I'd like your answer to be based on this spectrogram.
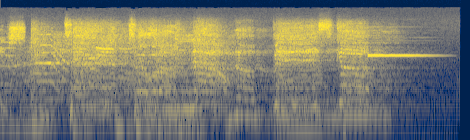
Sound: chime

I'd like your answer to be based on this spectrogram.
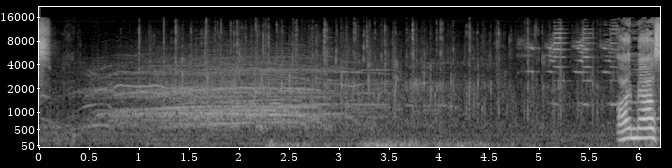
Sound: cheering and Applause

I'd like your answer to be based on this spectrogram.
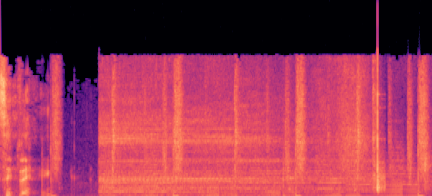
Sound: mixer whirring

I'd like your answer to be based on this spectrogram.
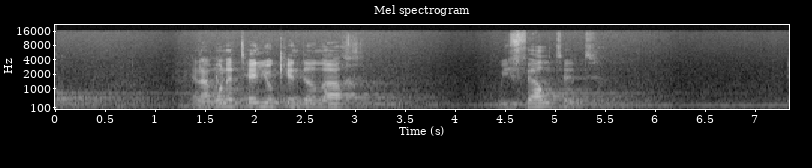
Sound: speaks foreign language

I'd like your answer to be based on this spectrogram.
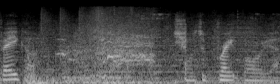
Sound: dragon screeching

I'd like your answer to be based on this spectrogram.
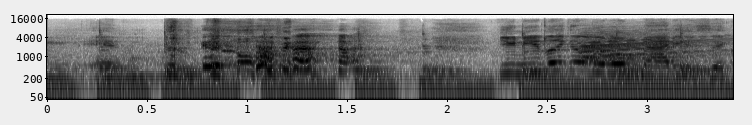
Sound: laughs

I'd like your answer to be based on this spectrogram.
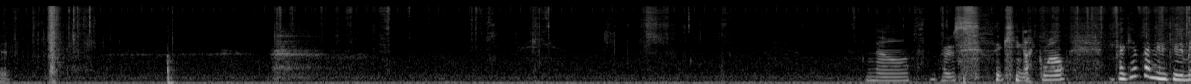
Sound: laughs

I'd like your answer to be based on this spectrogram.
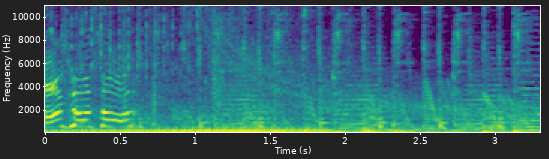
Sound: engine roaring

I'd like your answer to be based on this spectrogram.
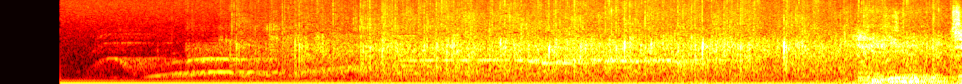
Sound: audience claps

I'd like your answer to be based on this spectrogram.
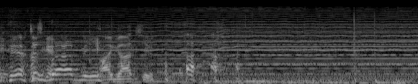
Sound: laughter

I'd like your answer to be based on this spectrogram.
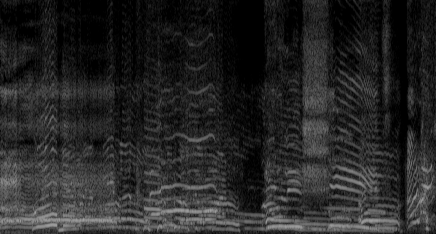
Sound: chaos, screeching, collectively losing minds

